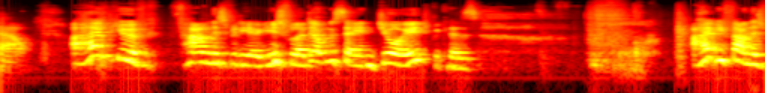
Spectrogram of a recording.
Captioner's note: exhales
